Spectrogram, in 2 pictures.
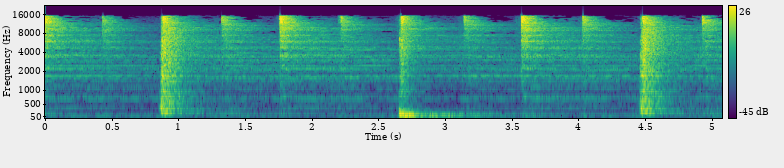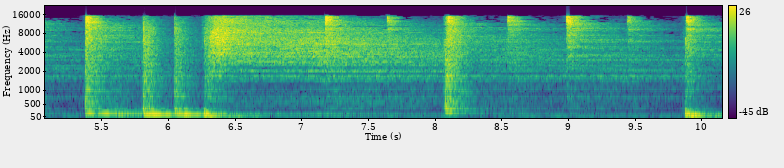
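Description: Acoustic drum kit playing a slow ballad groove: kick and snare hits about once a second, with hi-hat and ride. About halfway through, a short tom fill leads into a crash cymbal that rings on.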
